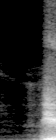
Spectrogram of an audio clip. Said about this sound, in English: And that means breathing with our audience. Breathe.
